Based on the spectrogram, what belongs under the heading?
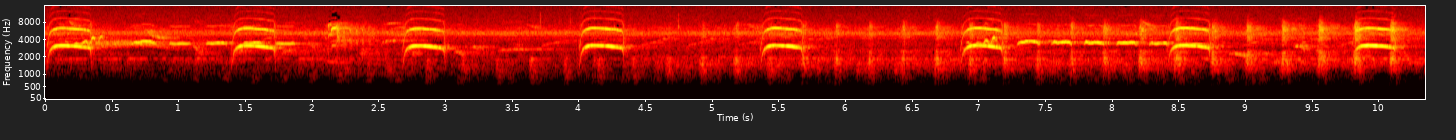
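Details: Rufous-tailed jacamar song: sharp, high arched notes, bright and slightly downslurred, repeated about every second or two with short thin twitters between, over a steady high insect-like hum.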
